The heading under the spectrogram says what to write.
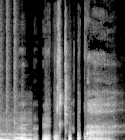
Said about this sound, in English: Oh, that sounded like a beer, bro. That sounded like a beer going down the gullet, bro.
